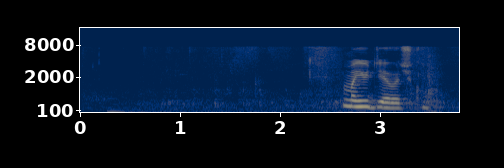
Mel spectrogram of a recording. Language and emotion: Russian, neutral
